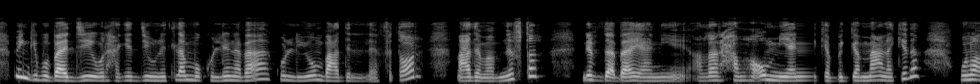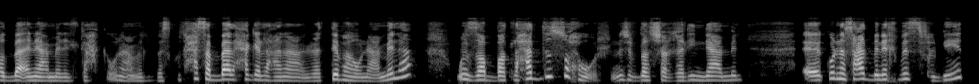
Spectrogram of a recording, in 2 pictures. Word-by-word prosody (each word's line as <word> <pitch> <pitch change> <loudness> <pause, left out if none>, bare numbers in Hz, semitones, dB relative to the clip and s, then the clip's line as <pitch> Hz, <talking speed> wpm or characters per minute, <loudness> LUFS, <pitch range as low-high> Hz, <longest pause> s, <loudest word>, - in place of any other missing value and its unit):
بنجيب 305 - +2
بقى 190 -2 +6
دقيق 185 +3 0
والحاجات 180 0 -5
دي، 185 +3 -5
ونتلم 185 +2 -1
كُلنّا 185 +1 -4
بقى 235 +8 +1
كُلّ 200 -6 -7
يوم 195 +4 -2
بعد 170 -2 0
الفطار، 195 - -4 0.4
بعد 175 +1 +3
ما 155 -2 -3
بنفطر، 245 - -2 0.4
نبدأ 190 -3 +3
بقى 175 +1 +3
يعني 170 0 -5
الله 185 +3 -2
يرحمها 185 +1 -1
أمي 195 -4 +1
يعني 175 +1 +1
اللي 180 -1 -15
كانت 175 -2 -8
بتجمعنا 175 +3 -1
كده، 265 - -4 0.4
ونقعد 210 -2 +1
بقى - - +5
نعمل 175 -2 0
الكحك 165 +1 -7
ونعمل 175 -2 -7
البسكوت، 175 +5 -9
حسب 260 -3 +4
بقى 230 +4 +7
الحاجة 225 0 +2
اللي 200 -2 -2
هن 175 -3 -3
نرتبها 190 +4 0
ونعملها، 175 - 0 0.4
ونضبط 200 -3 +1
لحد 255 - +3
السحور، 365 +1 0
نش 215 - -3
نفضل 195 -1 -1
شغالين 190 +1 0
نعمل، 195 +1 0 0.6
آآ 195 +1 +6
كنّا 260 +4 +2
ساعات 245 +2 +6
بنخبز 225 +3 +1
في 215 - -3
البيت. 215 - -3
190 Hz, 160 wpm, -24 LUFS, 175-215 Hz, 0.6 s, بقى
